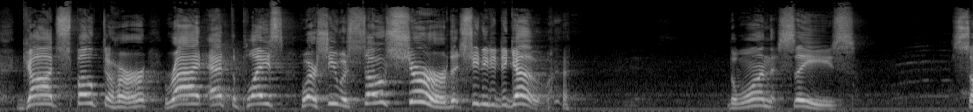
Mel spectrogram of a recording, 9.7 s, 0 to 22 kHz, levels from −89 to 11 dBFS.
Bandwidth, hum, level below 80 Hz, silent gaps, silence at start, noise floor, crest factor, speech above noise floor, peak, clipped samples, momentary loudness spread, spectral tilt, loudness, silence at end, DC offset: over 20 kHz; none; -64 dBFS; none; 0 s; -57 dBFS; 22 dB; 35 dB; -2 dBFS; under 0.1%; 14 LU; -1.5 dB/octave; -22 LUFS; 0 s; under 0.1%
